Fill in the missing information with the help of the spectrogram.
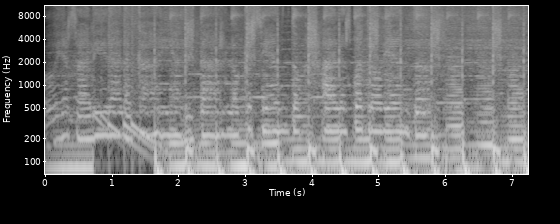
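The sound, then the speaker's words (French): A Spanish-language song plays loudly and steadily, with a full, dense band arrangement and a driving beat; after a brief low-end dropout near the start, it continues without any talking. “Alors d'habitude, on continue à se parler sur la musique d'avant, mais là, on va l'arrêter.”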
